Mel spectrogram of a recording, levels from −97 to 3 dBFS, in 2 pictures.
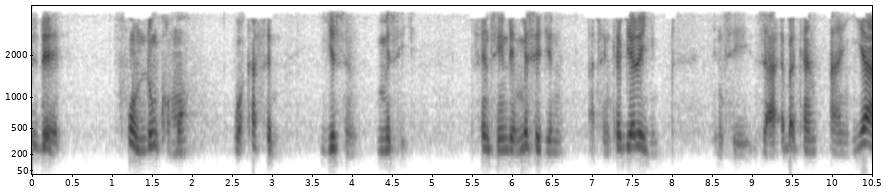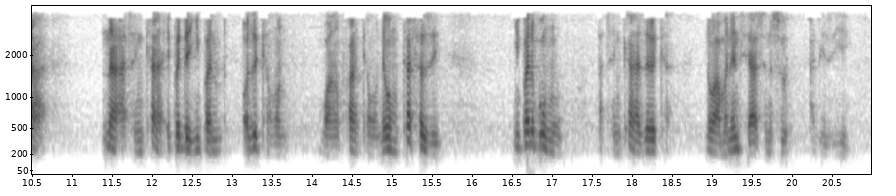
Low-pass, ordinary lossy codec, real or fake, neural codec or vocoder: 3.6 kHz; MP3, 32 kbps; real; none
